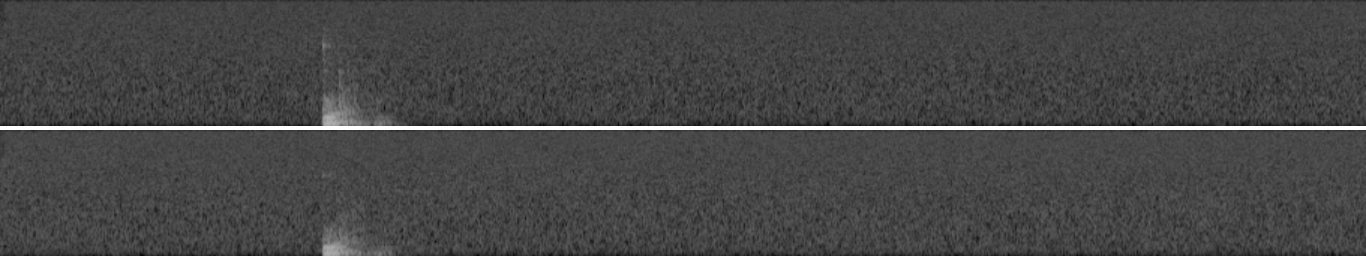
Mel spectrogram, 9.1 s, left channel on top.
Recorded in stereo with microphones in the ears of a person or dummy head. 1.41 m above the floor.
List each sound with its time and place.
2.1 s a cupboard door: 50° left (ahead or behind), 3.5 m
